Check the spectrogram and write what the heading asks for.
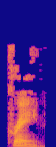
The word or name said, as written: crane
